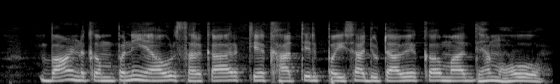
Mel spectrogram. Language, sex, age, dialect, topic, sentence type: Bhojpuri, male, 18-24, Western, banking, statement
